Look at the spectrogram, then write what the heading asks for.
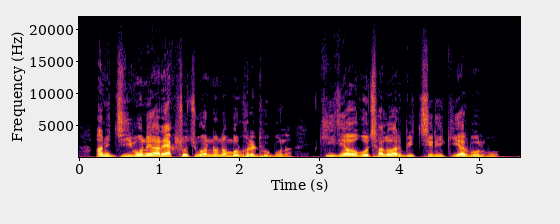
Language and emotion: Bengali, disgusted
